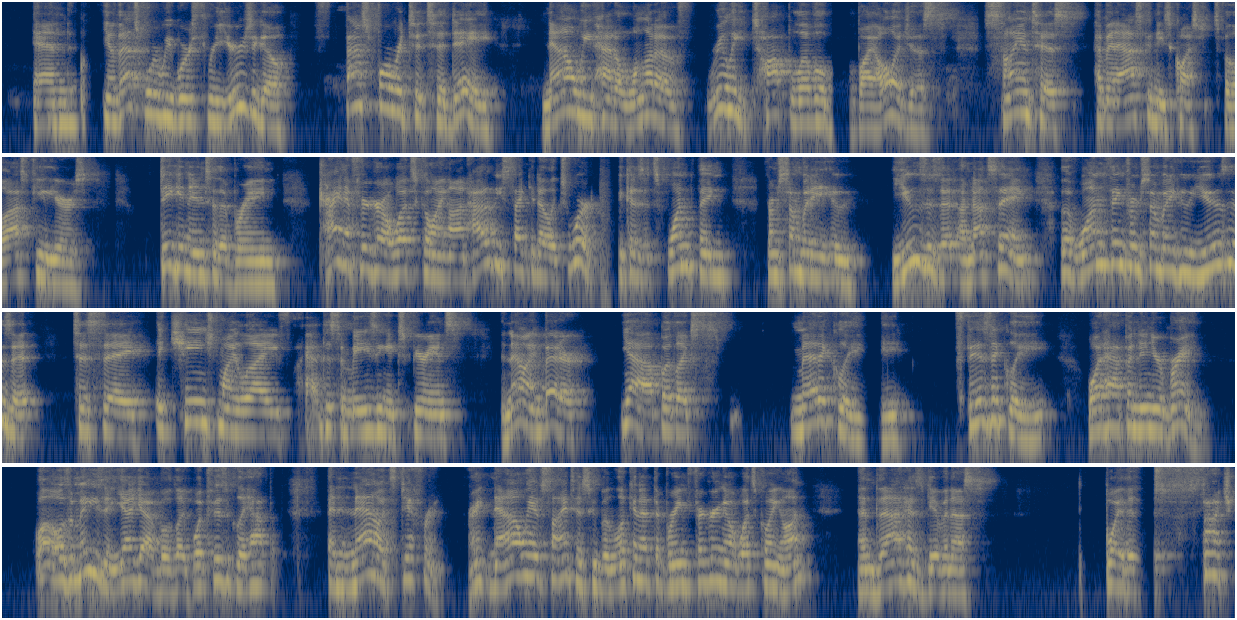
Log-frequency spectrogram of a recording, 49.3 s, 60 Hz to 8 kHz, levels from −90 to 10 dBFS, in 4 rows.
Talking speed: 165 wpm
